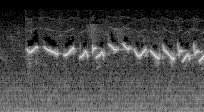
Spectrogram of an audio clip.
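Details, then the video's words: Caged lesser seed finch singing the classic praia song style used to tutor young birds and improve adult singing: a clear sequence of whistled, wavering notes, each slurring down and up, about three per second after a short quiet start. "Canto para encarte curió praia clássico"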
